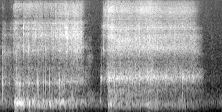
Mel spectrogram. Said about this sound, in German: Stille. Nur aus der anderen Zimmerecke kam leises Schnarchen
